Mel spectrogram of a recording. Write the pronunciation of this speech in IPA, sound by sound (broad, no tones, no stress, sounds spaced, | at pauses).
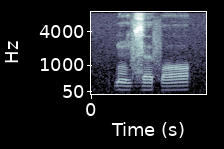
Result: ɓ õ v z œ f ɔ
